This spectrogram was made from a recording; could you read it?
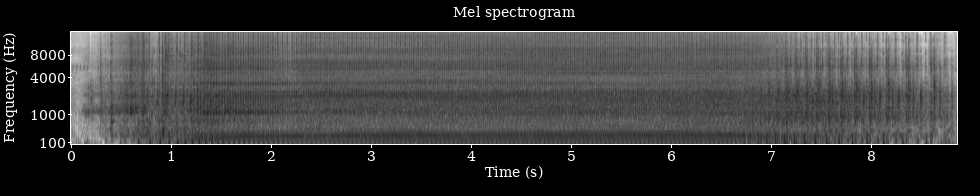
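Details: Free Briggs & Stratton Artisan 22-inch walk-behind mower after the recoil starter was fixed, the blade sharpened and cleaner squirted in. It catches after a pull, settles into an even, steady putter for about five seconds, then shuts off cleanly; it runs fine.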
